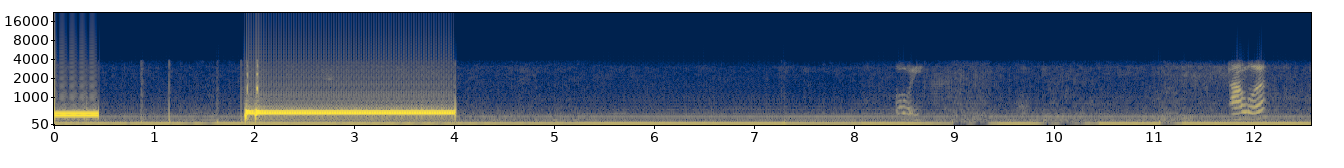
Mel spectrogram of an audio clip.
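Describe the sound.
A telephone call transfer hold tone sounds: a short steady beep, then a longer steady tone of about two seconds over a constant low line hum. Faint fragments of voice follow.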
